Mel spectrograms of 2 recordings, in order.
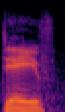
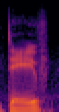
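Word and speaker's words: Dev: is is Dave and it's d-e-v pronounced by everybody in this movie Dave doesn't sound like this old ancient mythical god guy um and then the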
